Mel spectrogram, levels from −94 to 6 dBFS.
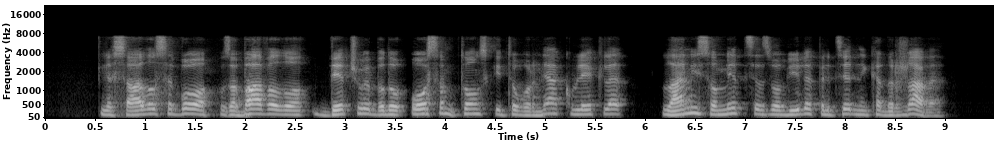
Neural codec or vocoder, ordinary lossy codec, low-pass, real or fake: codec, 16 kHz, 0.8 kbps, ZipCodec; none; 7.2 kHz; fake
